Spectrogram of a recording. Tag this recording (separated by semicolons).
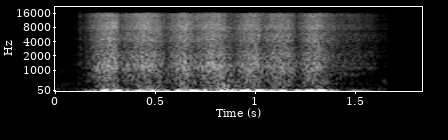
leaf; leaves; rustle; rustling; shake; tree; wind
